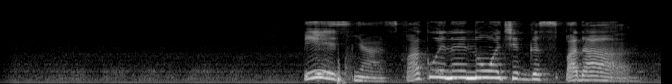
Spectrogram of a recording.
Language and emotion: Russian, positive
